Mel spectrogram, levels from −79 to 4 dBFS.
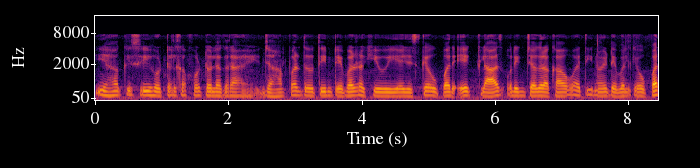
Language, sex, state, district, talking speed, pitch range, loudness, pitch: Hindi, female, Haryana, Charkhi Dadri, 220 wpm, 130-145 Hz, -19 LUFS, 135 Hz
